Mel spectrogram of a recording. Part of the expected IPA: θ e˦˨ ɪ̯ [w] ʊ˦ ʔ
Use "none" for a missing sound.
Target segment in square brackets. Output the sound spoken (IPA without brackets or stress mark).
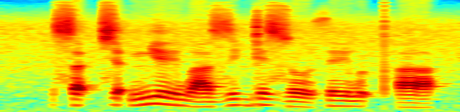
w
